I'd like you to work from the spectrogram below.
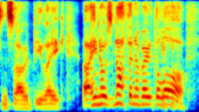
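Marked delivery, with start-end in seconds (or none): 1.2-2.8 mock, very high-pitched, heckling yell. Recalling a take where they shouted at someone across the room, retelling own shouting. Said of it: "I just shouted".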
